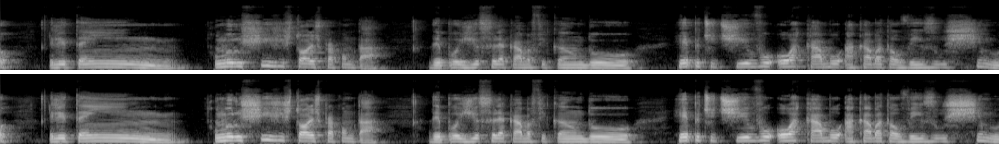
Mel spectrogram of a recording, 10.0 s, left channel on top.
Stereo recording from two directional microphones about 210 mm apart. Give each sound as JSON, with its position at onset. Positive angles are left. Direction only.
{"t": 0.4, "sound": "speech", "side_deg": -40}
